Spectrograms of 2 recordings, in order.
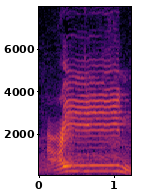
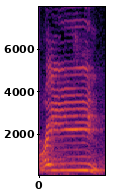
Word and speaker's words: ع: তো আপনারা দেখতে পাচ্ছেন তাকে আমরা বারবার চেষ্টা করছি যে আইনের উচ্চারণটা বের করার জন্য।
